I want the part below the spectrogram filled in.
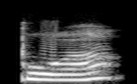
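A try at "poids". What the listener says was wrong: Poa. Very good.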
